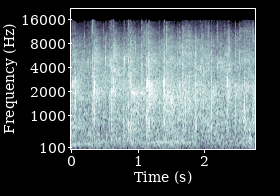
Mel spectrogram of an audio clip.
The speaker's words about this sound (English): But stop comparing yourself to others. Comparison, you already know, comparison is the root. Oh, you can clap for that. You can clap for that.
